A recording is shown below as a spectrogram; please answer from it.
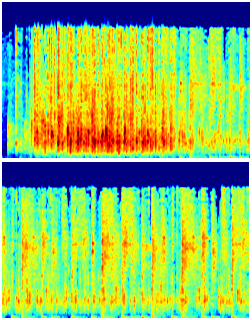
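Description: Applause over closing theme music: a dense patter of hand clapping that starts suddenly and is loudest in the first two seconds, then carries on a little softer, with the music's steady bass line underneath.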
